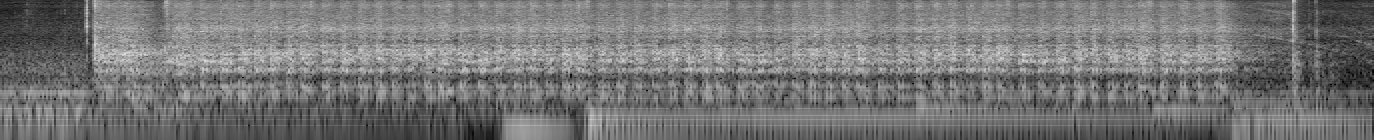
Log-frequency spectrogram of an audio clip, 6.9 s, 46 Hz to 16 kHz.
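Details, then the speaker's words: Ford Expedition fire rescue unit V8 cranking about six seconds with an uneven beat during a relative compression test (scope, amp clamp, referenced to cylinder 1); rough idle and popping; cylinder 3 low compression, exhaust cam lobe problem found under passenger-side valve cover. "That's a pretty cool capture. You can see we definitely have a compression issue."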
